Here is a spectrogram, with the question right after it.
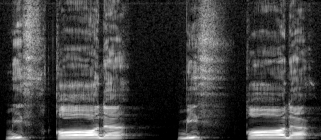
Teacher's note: ثا واضح تلفظ سی، قاف او الف دواړه ډک ویل کیږي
